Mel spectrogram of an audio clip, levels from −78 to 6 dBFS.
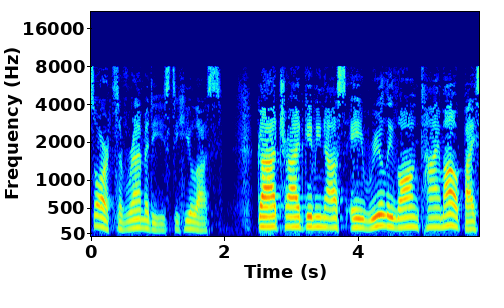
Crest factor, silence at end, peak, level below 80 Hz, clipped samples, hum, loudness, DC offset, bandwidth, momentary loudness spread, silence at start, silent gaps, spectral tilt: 20 dB; 0 s; 0 dBFS; -62 dBFS; under 0.1%; none; -20 LUFS; under 0.1%; 8.4 kHz; 14 LU; 0 s; none; -6 dB/octave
